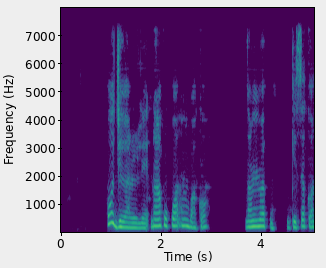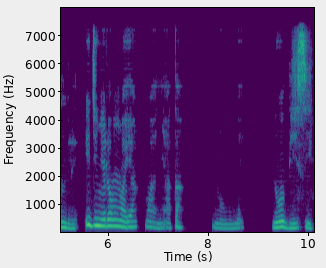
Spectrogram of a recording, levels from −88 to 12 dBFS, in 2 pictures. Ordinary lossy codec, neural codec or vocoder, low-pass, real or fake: none; codec, 16 kHz, 4 kbps, FunCodec, trained on LibriTTS, 50 frames a second; 7.2 kHz; fake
